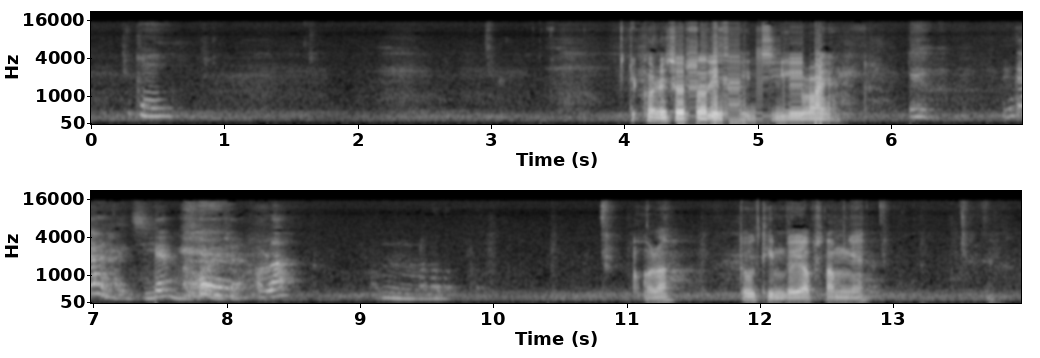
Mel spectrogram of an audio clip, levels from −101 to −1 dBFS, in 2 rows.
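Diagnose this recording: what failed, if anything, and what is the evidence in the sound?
Dropped buffer (overrun) at 3.37, 6.14, 7.47 and 10.41 s: points where the sound jumps ahead by about 40 ms, nearer 100 ms at 7.47 s. This is likely a driver buffer being overwritten before it was read.

Robotic sound from repeated short buffers, 4.41 to 5.48 s: a rigid 100 Hz buzz from a 10 ms block replayed for most of that stretch. This likely points to starved driver-stage buffering.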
